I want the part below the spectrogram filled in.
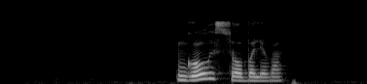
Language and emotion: Russian, neutral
